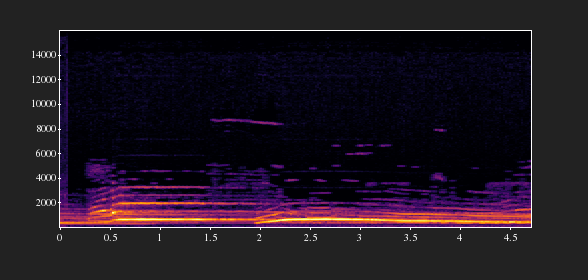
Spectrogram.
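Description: A cartoon parrot mimics a female fox's call: a long, wavering howl-like cry that rises, dips, then rises again and slowly falls, loud and close with no talking.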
